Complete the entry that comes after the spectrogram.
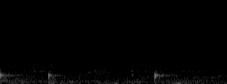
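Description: Pen or pencil writing notes on paper, a quiet scratching with a few sharper tap-like strokes, close and faint with no talk.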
